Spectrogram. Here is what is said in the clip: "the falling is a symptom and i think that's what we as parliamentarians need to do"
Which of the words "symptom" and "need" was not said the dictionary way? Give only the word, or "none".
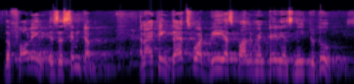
none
